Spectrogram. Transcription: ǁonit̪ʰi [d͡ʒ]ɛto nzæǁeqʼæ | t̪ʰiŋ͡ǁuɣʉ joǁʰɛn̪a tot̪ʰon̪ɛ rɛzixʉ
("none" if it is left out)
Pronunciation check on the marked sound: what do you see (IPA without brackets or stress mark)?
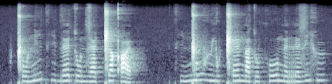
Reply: d̪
